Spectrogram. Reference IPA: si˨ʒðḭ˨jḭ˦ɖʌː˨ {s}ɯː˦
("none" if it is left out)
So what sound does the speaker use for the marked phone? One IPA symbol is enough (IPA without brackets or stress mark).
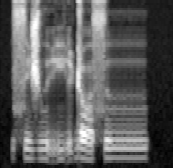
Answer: s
